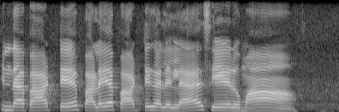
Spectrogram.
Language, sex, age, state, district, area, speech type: Tamil, female, 60+, Tamil Nadu, Tiruvarur, rural, read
